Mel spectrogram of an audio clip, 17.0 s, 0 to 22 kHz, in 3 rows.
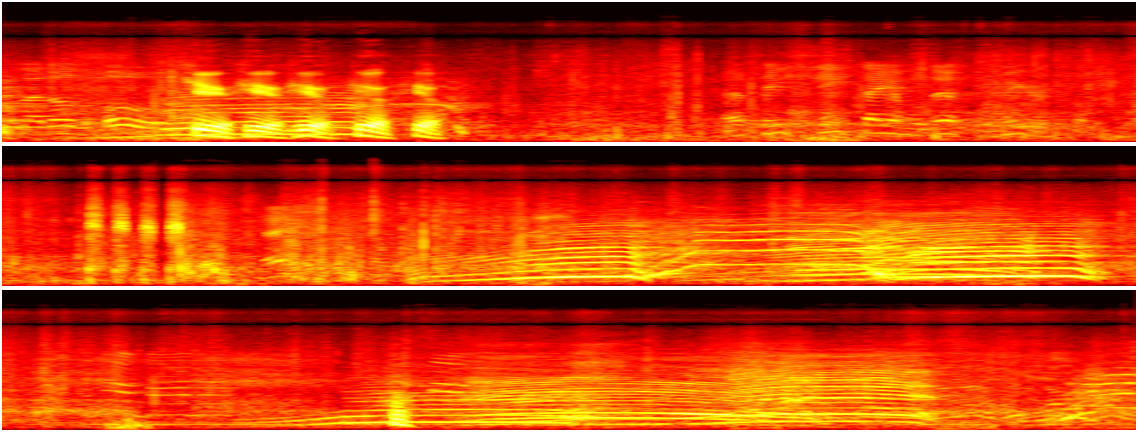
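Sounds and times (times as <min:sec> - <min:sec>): cow mooing: 0:00.8 - 0:02.3, 0:08.0 - 0:11.2, 0:13.0 - 0:17.0.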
